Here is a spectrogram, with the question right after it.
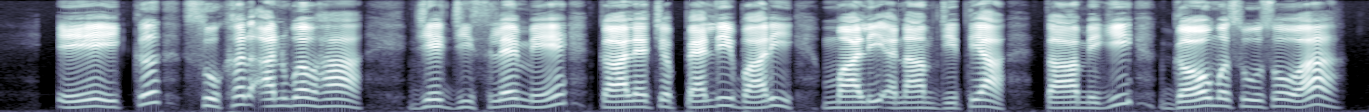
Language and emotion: Dogri, happy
